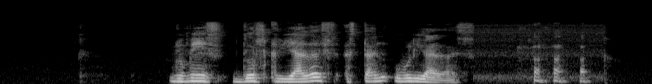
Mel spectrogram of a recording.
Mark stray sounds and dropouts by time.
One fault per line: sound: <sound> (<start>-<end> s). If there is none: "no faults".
sound: laugh (5.2-5.9 s)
